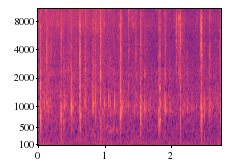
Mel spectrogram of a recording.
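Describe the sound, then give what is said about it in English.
Pony hooves clip-clop in the distance with a cart, a pony train bringing supplies to a railroad camp on the dry, dusty, windy Wyoming steppe in 1868: a quick, uneven run of sharp, hollow knocks, about fifteen in under three seconds, over a low steady rumble. “An immense sky spreads out over the steppe below, and hooves sound in the distance, followed by a cart.”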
